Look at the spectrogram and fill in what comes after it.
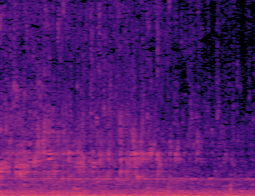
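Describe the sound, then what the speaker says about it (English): A toilet flushes in the horror video game Nightmare of Decay: a steady, muffled rush of water that stays constant and fairly quiet throughout. "We should always flush the toilets"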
